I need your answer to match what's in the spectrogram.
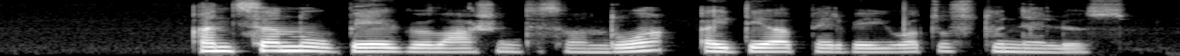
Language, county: Lithuanian, Šiauliai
